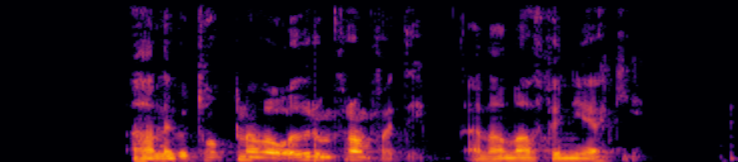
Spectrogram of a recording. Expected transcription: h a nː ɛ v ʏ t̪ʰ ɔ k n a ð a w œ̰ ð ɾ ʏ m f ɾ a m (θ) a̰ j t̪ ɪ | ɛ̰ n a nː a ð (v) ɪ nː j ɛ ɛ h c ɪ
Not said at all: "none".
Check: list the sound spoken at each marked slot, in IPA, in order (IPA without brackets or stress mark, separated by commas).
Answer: f, f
